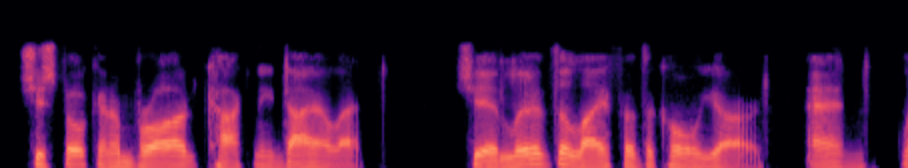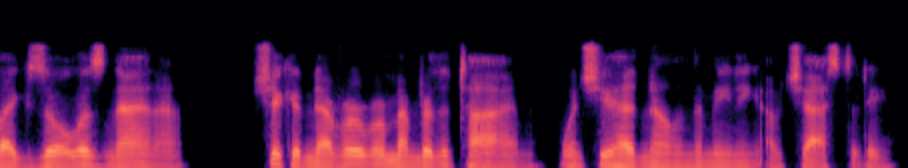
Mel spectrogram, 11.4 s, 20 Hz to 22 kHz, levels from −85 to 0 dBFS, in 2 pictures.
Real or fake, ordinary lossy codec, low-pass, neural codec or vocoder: fake; Opus, 24 kbps; 7.2 kHz; codec, 16 kHz in and 24 kHz out, 1 kbps, XY-Tokenizer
